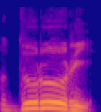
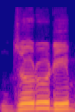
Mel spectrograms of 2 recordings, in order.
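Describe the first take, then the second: First: The word begins with a d sound. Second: The word begins with a j sound. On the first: This is the Arabic form. "আরবিতেও এটাকে বলা হয় দুরুরি, দ দিয়ে" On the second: This is the Bengali form. "জরুরি বাংলায় একটা শব্দ ব্যবহার করি"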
